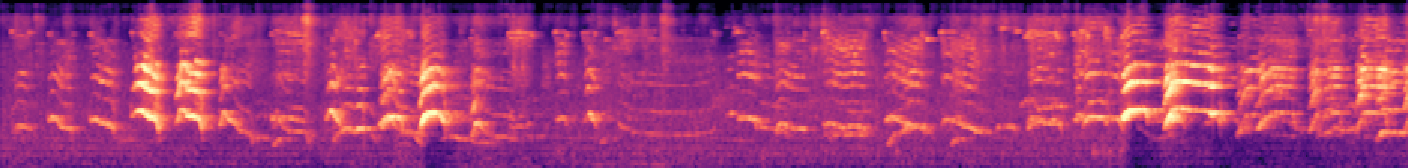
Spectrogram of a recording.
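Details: ['Playing Brittany puppies at a training kennel, with many overlapping squeaky whimpers and yelps that rise and fall in pitch. A bright burst comes early, a quieter stretch follows in the middle, and busy yelping returns near the end.']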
